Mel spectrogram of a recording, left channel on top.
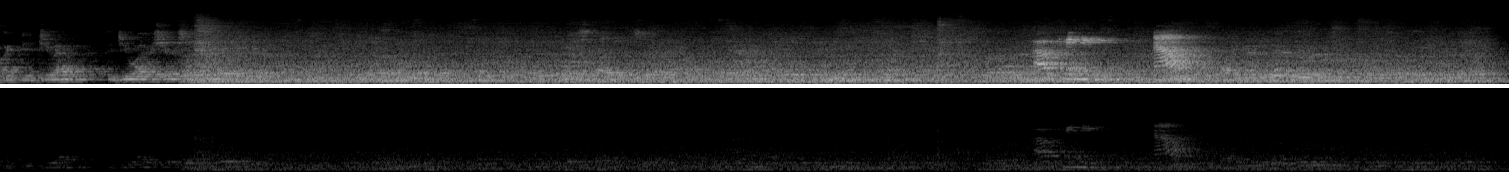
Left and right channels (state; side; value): quieter; right; 28.2 dB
